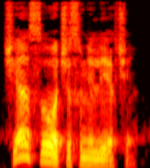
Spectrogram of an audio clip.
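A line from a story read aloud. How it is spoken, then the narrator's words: Sighing. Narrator (Russian): вздохнул старшина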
